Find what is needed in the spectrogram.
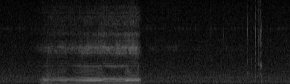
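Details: A little puppy snoring: one long, tonal, whistling snore on a breath, followed by quiet room noise.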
